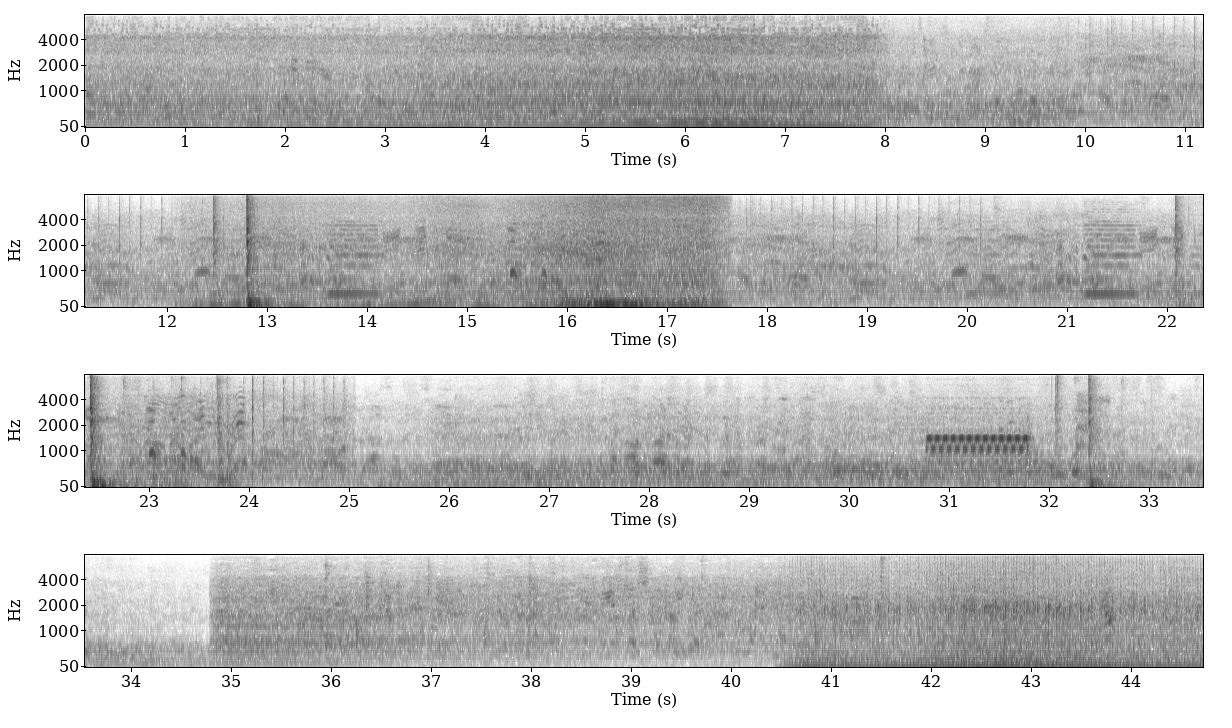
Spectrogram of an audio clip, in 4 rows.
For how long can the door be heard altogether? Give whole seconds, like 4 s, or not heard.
4 s.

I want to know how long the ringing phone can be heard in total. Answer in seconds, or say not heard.
2 s.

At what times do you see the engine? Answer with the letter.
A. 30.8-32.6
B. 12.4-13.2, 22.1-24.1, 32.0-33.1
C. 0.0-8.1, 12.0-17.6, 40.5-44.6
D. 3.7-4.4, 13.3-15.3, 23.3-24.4
C.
